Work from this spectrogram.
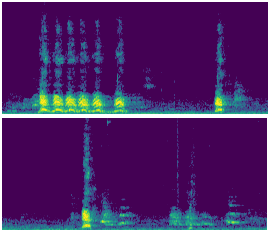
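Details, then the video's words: German Shepherd puppy, male, giving a quick run of five high yappy barks in the first two seconds, then single sharper barks around three and five seconds, with softer yips later and a low steady hum behind. "My bad ass german Shepherd puppy"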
